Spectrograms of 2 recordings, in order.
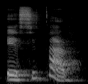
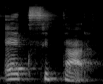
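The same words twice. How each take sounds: First: The x is silent before the c. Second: The x is sounded before the c. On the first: The speaker calls it right. "nós dizemos excitar" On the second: The speaker calls it wrong. "Também não falamos excitar"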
